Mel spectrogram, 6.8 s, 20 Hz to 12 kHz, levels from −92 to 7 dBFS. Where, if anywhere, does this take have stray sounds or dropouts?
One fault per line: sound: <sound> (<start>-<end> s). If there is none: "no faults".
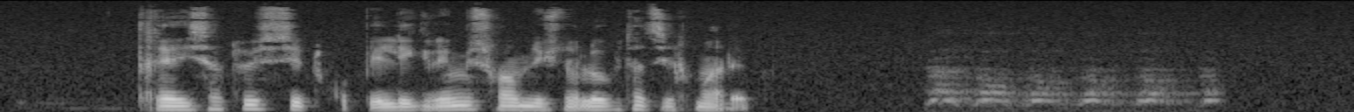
sound: bark (4.6-6.2 s)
